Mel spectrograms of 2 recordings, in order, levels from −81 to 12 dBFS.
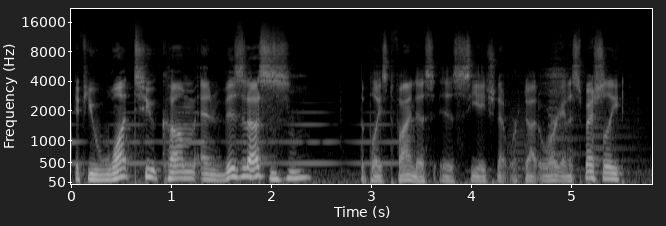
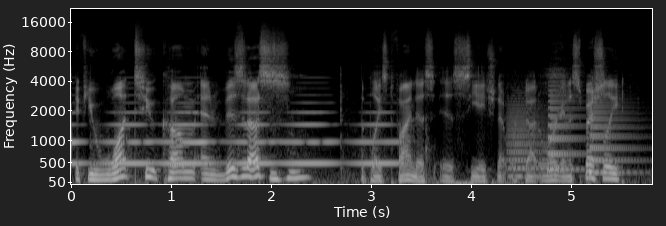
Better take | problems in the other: first | background music; loud; throughout; 4 dB below the speech; faint in the first

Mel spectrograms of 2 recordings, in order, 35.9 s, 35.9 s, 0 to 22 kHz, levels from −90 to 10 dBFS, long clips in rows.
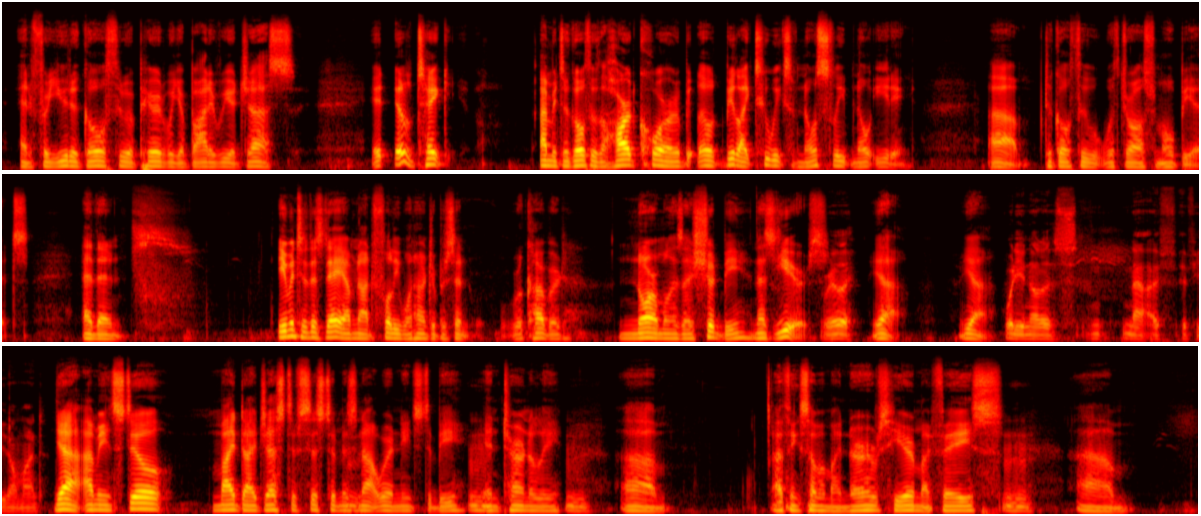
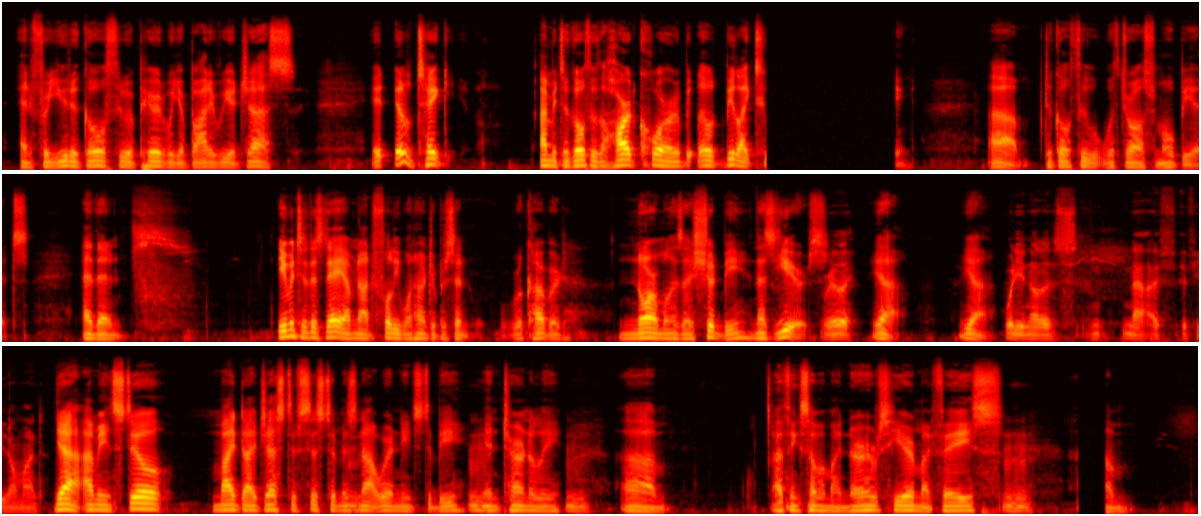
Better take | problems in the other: first | audio cutting out; at 7.5 s for 1.5 s and at 35 s

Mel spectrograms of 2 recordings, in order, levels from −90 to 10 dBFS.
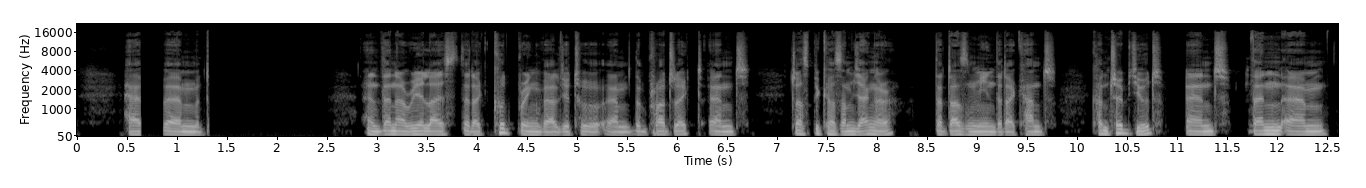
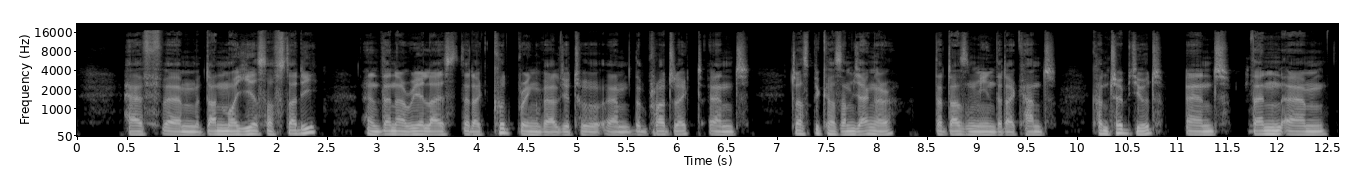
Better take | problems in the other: second | audio cutting out; at 0.5 s and at 1.5 s for 1 s

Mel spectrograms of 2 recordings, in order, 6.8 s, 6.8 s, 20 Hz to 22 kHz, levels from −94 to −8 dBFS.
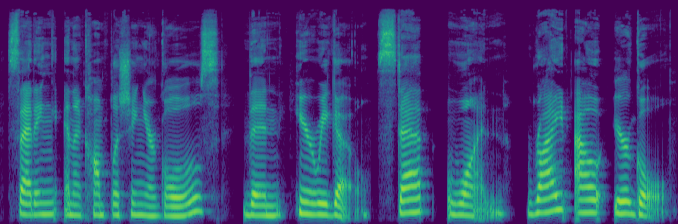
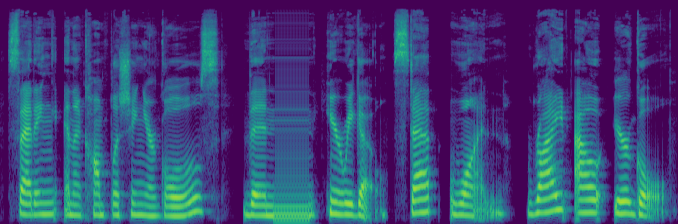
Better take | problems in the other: first | audio freezing; at 2.5 s

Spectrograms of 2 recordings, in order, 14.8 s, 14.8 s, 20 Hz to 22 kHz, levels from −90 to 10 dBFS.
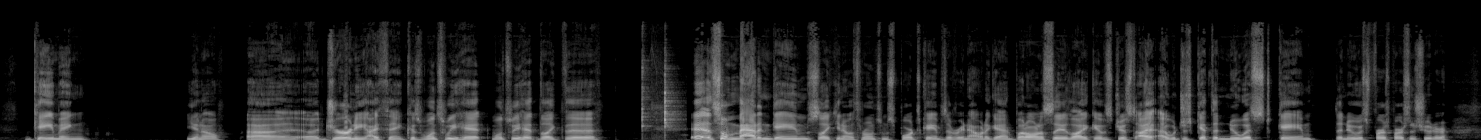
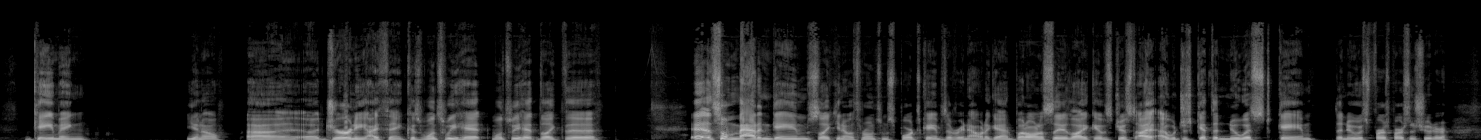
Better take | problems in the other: second | clattering dishes; noticeable; at 6.5 s; peak 3 dB below the speech

